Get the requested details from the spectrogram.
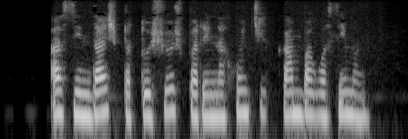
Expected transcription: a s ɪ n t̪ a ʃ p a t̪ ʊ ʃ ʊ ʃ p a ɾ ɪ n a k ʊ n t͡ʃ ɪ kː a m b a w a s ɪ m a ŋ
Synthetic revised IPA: a s ɪ n d̪ a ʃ p a t̪ ʊ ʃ ʊ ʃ p a ɾ ɪ n a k ʊ n t͡ʃ ɪ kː a m b a w a s ɪ m a ŋ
